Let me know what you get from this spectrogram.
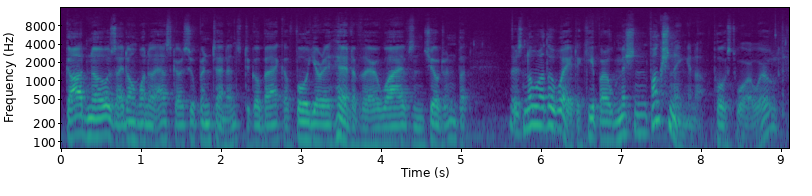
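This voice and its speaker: A low, very animated male voice plays a mission bishop in a vintage-style radio drama. He is earnest and sure of himself, stressing his points to persuade. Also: brisk. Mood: firm, earnest. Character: mission director bishop, earnest, confident, resolute. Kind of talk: old-fashioned radio drama acting.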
